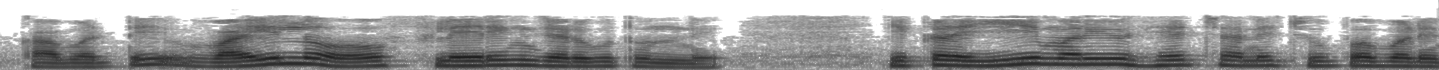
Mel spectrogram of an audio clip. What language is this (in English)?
Telugu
